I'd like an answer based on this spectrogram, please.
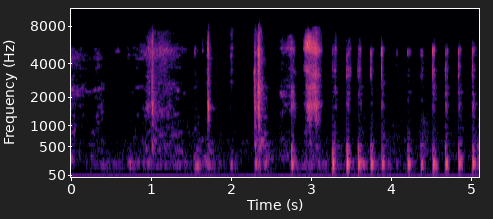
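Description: Fingers tapping on a phone's touchscreen close to its microphone: a quick run of light clicks, about five or six a second, starting about a second and a half in.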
